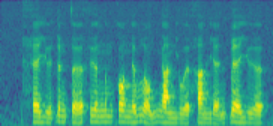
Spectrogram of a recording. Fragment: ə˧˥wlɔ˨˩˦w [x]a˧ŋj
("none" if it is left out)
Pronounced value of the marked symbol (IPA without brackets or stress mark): ŋ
